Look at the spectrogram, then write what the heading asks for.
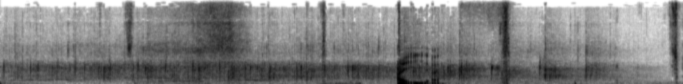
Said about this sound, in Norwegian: Så skal vi ta oss i en kjempeapplaus til alle igjen. En, en, applaus til alle som bidrar, selv om vi gjorde det i stad. Kom an, gi, gi dem en applaus.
